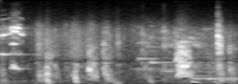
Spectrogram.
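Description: A dog barking several times, with knocks in between, over background music.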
